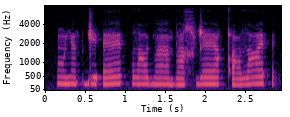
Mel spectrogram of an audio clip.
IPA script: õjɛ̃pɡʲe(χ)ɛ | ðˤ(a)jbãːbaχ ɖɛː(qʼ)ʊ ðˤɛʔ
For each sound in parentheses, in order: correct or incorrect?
incorrect, correct, correct

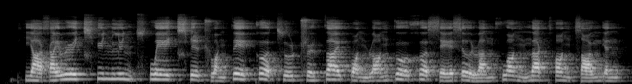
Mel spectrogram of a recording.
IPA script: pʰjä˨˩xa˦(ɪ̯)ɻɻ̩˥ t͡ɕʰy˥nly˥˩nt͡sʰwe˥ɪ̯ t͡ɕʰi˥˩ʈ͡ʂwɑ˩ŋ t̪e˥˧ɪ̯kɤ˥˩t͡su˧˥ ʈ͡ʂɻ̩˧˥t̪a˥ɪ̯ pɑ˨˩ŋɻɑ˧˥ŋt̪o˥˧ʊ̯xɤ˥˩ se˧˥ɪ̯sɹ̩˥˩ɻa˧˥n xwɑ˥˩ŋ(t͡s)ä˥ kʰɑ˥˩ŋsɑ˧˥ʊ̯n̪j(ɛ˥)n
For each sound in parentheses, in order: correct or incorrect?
correct, incorrect, incorrect

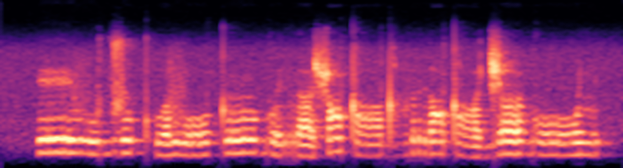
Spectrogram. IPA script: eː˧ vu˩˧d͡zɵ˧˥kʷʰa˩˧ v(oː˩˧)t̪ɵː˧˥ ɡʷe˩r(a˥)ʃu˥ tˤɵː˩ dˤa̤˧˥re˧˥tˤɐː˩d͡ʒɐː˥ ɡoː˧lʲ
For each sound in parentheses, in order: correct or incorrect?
incorrect, incorrect

